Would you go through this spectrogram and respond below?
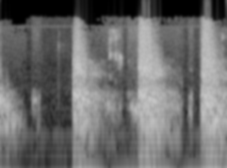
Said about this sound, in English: You're on the show. What are you hammering there? What's going on there?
